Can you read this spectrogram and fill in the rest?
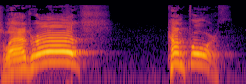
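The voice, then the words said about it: Loud proclaiming voice. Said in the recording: “in a loud voice”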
